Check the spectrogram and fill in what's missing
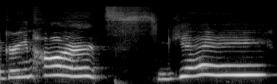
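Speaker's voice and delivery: high, slow, loud cheering at the hearts; excited cheer. Real, not acted. Streamer cheering viewers' green hearts, high and thrilled. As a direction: squeal with delight over the hearts.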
